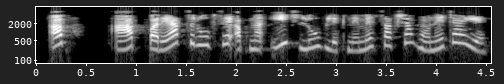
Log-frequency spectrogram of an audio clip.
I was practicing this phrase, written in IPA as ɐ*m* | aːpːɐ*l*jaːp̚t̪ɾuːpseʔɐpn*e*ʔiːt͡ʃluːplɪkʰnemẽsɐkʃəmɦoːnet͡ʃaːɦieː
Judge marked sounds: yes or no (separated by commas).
no, no, no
